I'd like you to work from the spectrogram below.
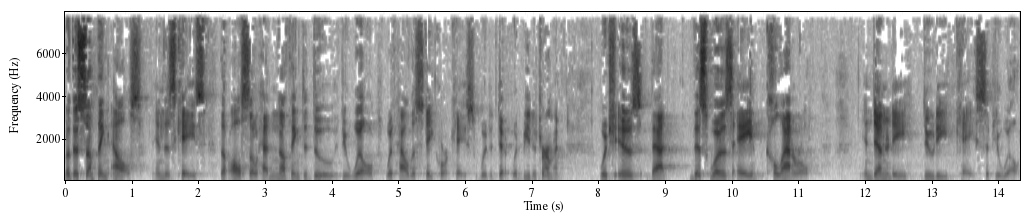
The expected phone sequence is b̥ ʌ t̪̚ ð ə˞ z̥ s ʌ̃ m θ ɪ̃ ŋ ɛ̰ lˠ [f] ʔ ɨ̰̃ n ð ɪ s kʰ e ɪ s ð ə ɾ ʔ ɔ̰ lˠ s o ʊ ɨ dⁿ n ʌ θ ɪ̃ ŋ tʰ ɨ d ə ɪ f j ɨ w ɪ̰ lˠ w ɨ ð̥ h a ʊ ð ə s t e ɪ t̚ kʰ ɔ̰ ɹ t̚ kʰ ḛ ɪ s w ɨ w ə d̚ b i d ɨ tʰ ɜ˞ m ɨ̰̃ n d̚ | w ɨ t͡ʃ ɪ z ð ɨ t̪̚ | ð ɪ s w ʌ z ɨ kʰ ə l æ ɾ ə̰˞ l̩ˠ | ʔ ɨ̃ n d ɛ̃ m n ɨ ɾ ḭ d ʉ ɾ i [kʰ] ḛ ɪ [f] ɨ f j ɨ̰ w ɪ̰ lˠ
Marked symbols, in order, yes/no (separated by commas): no, yes, no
